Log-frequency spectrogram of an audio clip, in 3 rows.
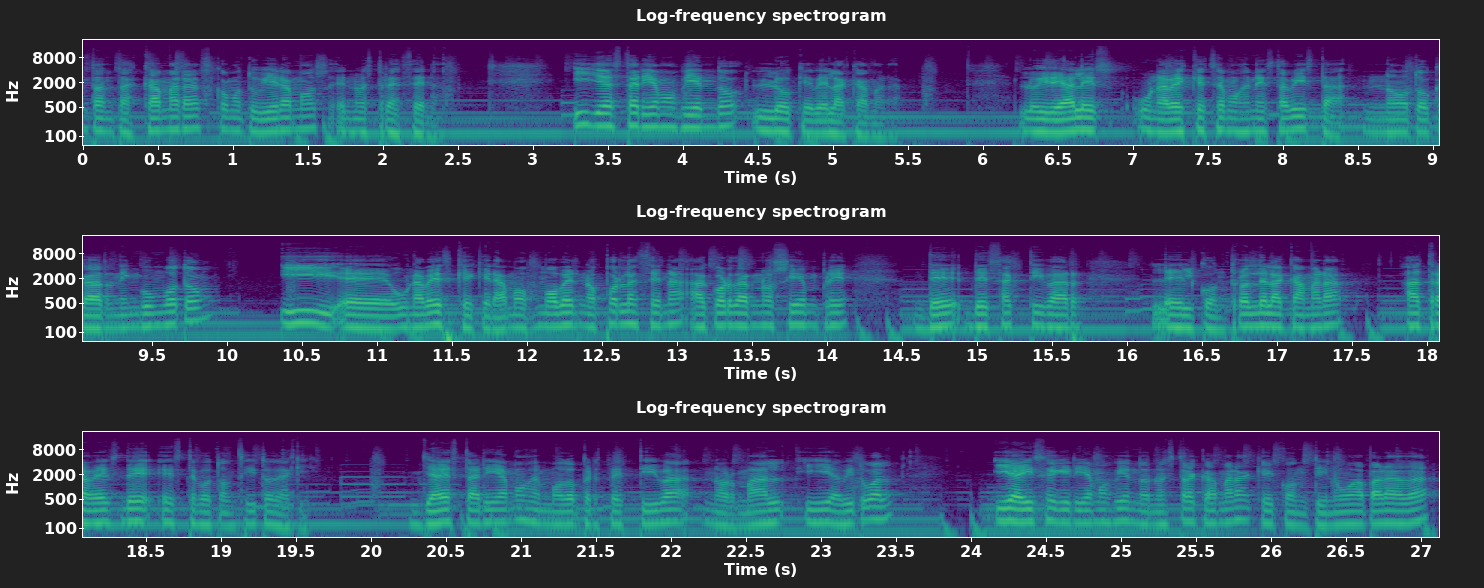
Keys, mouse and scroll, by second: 2.4 click, 19.4 click, 20.4 right click, 20.5-23.9 typing, 25.2-26.5 typing, 25.3 right click.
